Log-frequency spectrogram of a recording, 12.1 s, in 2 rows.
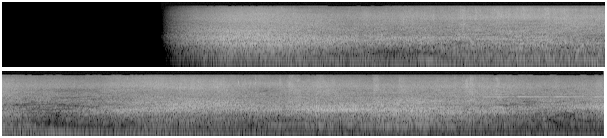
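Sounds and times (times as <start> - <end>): diesel locomotive engine hum: 1.7 - 12.0
even rushing noise: 1.8 - 12.0.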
